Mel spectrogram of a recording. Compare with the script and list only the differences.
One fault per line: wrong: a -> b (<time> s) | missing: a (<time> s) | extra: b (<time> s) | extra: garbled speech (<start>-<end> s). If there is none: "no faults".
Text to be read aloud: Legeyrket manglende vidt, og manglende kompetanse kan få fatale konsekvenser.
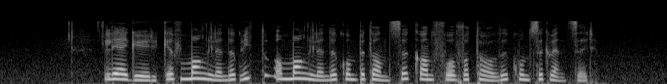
no faults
